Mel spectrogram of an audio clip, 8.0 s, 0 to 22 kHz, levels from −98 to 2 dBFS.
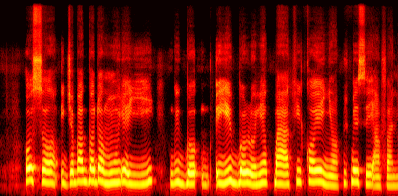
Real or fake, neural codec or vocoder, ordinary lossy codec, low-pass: fake; autoencoder, 48 kHz, 32 numbers a frame, DAC-VAE, trained on Japanese speech; none; 19.8 kHz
